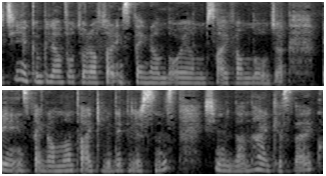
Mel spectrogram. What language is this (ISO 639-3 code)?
tur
